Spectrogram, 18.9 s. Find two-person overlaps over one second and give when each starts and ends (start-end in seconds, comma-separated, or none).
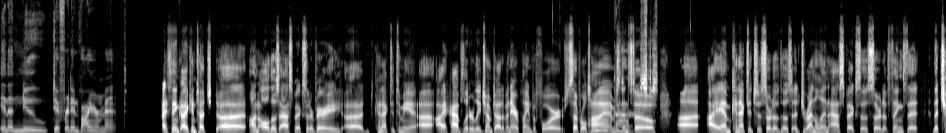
11.8-13.1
